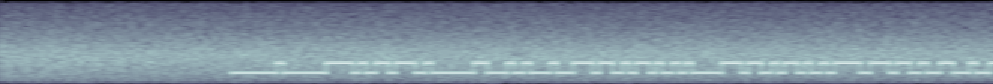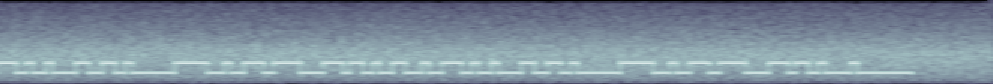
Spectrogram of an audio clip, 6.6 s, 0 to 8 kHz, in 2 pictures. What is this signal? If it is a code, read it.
RTTY (45.45 baud, 850 Hz shift), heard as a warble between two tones, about 1550 Hz centre, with radio static. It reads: CQ DX DE WA8TAO WA8TAO K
